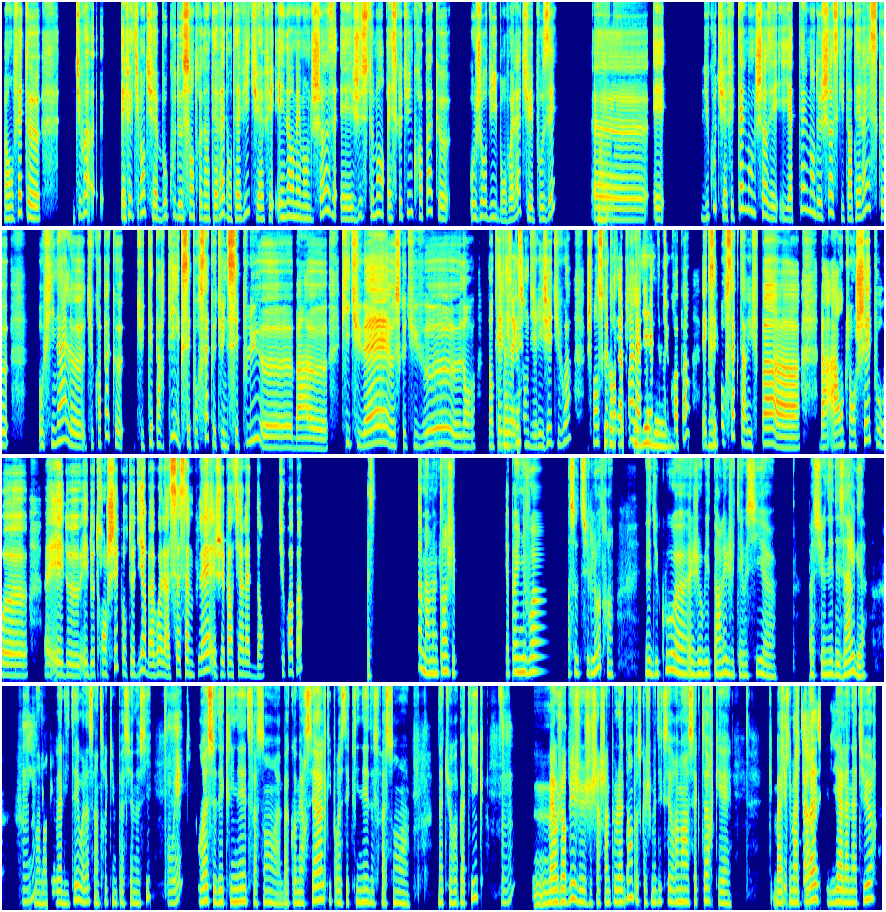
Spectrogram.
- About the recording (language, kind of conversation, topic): French, advice, Comment décririez-vous votre perte d’emploi et la nouvelle direction professionnelle que vous souhaitez prendre ?
- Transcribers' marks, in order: stressed: "énormément"; drawn out: "heu"; stressed: "tellement"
